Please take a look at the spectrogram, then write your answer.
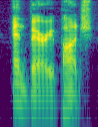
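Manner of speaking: ordinary delivery, nothing marked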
